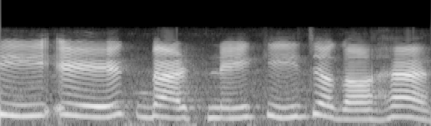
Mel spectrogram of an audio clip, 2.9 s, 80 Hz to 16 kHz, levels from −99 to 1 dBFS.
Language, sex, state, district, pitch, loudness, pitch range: Hindi, female, Punjab, Pathankot, 290 Hz, -14 LUFS, 265-310 Hz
